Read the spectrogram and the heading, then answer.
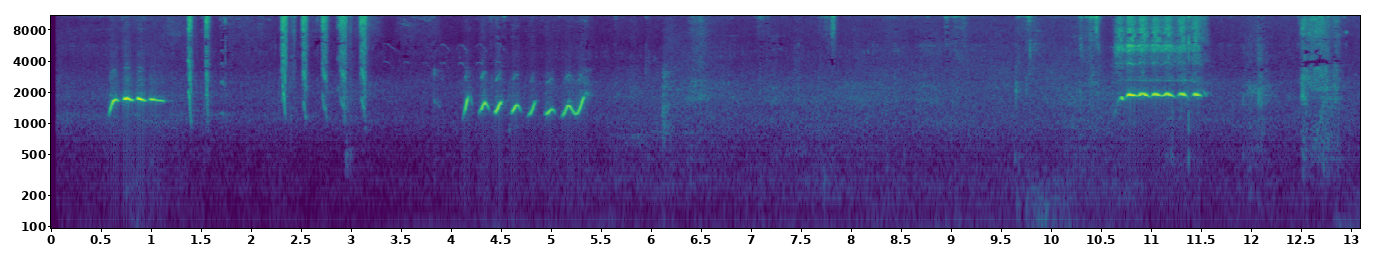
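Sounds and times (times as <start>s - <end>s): quick rising whistles: 0.6s - 1.7s, 10.6s - 11.6s
bird chirping: 1.3s - 5.7s.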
